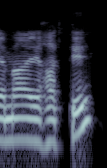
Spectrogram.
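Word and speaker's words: Marat: Peut-être, oui, j'ai marqué Dolores Mara. Ça s'écrit M-A-R-A-T. Exactement, parce qu'il y en avait.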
